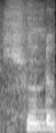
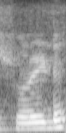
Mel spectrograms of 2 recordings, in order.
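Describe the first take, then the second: First: "should" with no L, like "shood"; "should" as it is normally spoken, "shood" without L; silent L. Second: "should" with the L sounded out; "should" as "shoold", L audible; L pronounced. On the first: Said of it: "एल silent". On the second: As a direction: say "should" as spelled, voicing the L before the D. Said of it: "है should ही है, लेकिन बोलते कैसे हैं". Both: Shown as a demonstration.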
